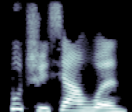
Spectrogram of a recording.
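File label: "不耻下问", Mandarin Chinese; chinese flashcards; hsk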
